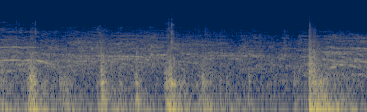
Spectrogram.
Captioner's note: footsteps thudding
